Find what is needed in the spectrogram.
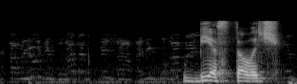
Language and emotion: Russian, angry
